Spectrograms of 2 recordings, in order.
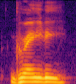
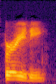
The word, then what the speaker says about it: Brady: about a black conservative Grady its Brady Brady yeah brainy oh they have a G here for some reason it's Brady no okay yeah they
